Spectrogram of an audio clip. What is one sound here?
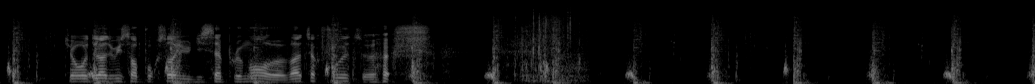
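An axe chops wood in steady, repeated blows.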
